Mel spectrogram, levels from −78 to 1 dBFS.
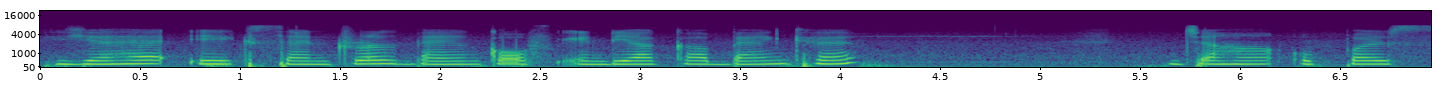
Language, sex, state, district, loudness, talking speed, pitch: Hindi, female, Haryana, Rohtak, -16 LUFS, 95 wpm, 230 Hz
